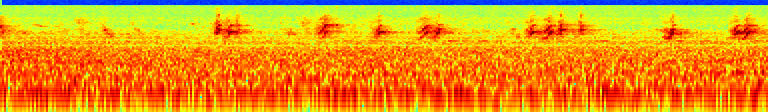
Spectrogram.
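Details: Young barn swallow calling with brief high chirps in small clusters every second or so, set against constant low rumble and outdoor noise.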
